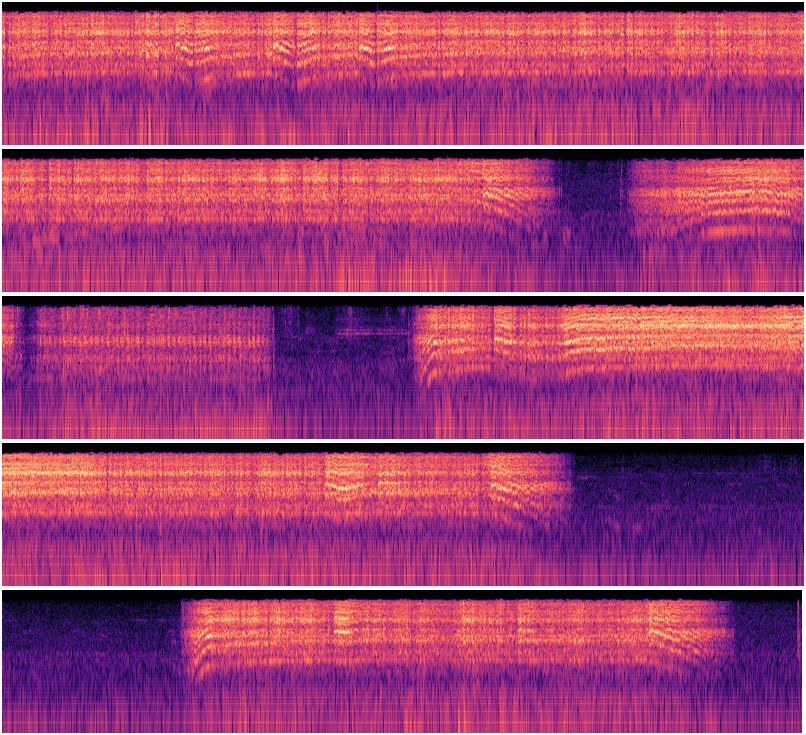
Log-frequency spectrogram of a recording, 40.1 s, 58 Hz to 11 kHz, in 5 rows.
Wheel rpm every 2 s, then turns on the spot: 150, 170, 210, 230, 230, 230, 120, 70, 50, 20, 140, 210, 230, 230, 140, 0, 0, 180, 230, 80.
16-18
